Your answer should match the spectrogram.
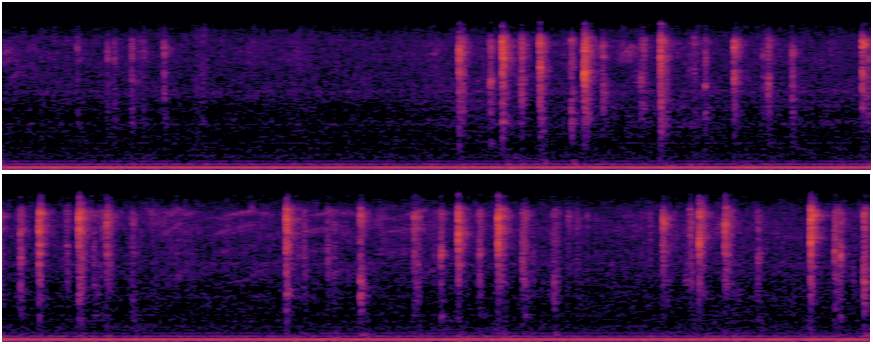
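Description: Typing on a computer keyboard: scattered keystrokes at first, then quick bursts of clicks from about three seconds in, over a steady low electrical hum.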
